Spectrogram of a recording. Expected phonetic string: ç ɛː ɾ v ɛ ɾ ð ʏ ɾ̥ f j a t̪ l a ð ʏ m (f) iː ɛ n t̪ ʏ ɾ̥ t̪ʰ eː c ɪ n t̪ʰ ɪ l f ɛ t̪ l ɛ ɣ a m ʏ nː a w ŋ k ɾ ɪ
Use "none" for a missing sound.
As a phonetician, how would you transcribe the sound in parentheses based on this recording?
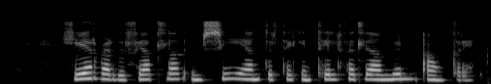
s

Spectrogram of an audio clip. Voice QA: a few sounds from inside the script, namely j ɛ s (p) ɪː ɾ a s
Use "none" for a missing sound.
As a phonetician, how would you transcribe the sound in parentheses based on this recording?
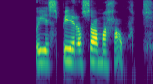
p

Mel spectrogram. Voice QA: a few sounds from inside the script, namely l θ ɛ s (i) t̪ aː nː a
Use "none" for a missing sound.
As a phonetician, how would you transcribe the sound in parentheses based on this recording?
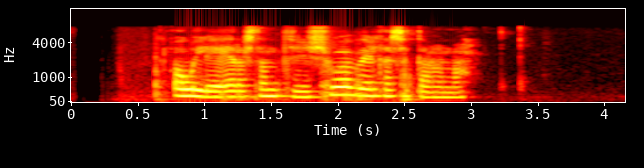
a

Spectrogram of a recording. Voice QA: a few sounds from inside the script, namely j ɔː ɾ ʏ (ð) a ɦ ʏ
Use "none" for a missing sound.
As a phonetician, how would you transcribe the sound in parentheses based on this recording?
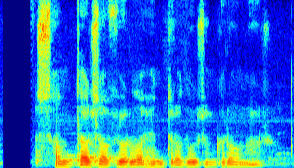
ð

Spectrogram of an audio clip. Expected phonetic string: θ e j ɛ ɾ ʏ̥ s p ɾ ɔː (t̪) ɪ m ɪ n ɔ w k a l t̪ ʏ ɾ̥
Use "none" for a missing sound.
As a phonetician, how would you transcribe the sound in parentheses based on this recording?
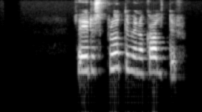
t̪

